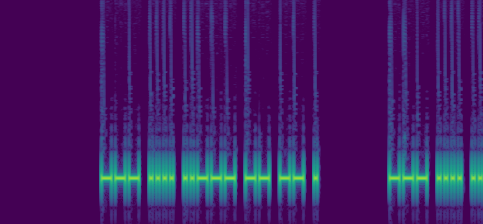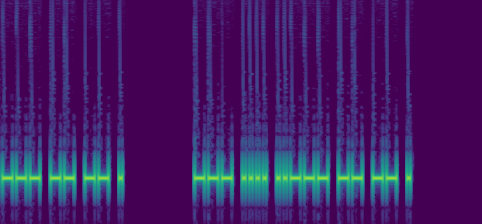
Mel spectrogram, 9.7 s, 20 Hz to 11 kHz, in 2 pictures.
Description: Morse code, heard as a keyed tone, about 34 wpm, 700 Hz. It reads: OH2MME OH2MME OH2MME
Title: DXCC-100 Call Signs - 6 Characters - Repeated 3x - 35wpm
